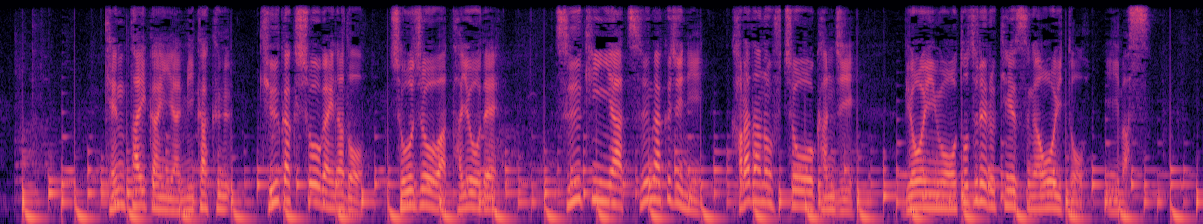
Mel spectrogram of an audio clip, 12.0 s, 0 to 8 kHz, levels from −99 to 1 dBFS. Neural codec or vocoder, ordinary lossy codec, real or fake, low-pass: none; none; real; 7.2 kHz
